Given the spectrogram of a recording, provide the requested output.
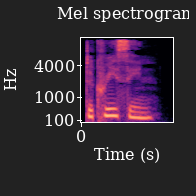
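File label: "decreasing", English pronunciation; long i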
